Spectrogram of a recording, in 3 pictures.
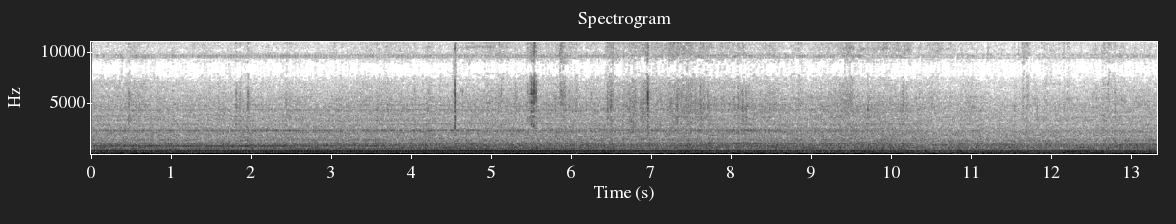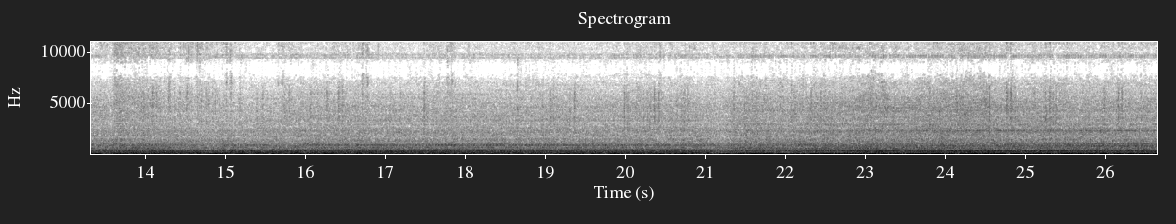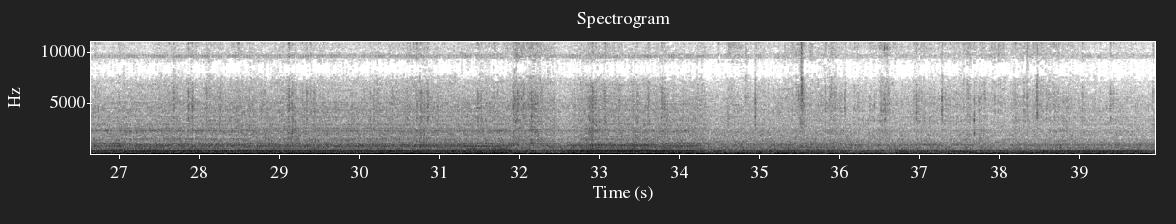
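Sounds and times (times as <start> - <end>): road noise inside vehicle: 0.0 - 39.9
van engine rumbling: 0.0 - 39.9.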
